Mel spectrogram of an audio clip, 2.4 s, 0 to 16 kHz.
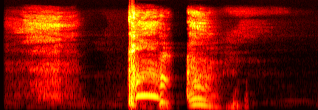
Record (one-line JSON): {"cough_length": "2.4 s", "cough_amplitude": 32768, "cough_signal_mean_std_ratio": 0.42, "survey_phase": "beta (2021-08-13 to 2022-03-07)", "age": "18-44", "gender": "Male", "wearing_mask": "No", "symptom_cough_any": true, "symptom_fever_high_temperature": true, "symptom_headache": true, "symptom_onset": "2 days", "smoker_status": "Never smoked", "respiratory_condition_asthma": false, "respiratory_condition_other": false, "recruitment_source": "REACT", "submission_delay": "2 days", "covid_test_result": "Negative", "covid_test_method": "RT-qPCR", "influenza_a_test_result": "Negative", "influenza_b_test_result": "Negative"}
